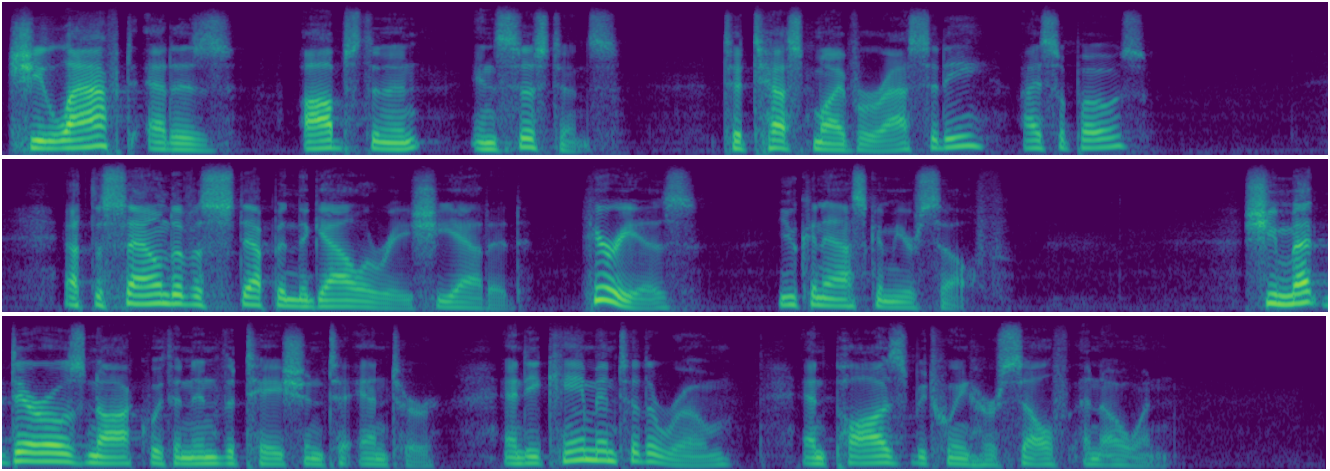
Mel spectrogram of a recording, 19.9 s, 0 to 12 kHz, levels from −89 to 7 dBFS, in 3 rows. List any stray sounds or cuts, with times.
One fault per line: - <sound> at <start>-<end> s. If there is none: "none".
none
